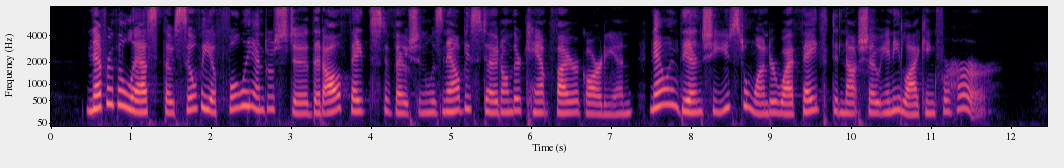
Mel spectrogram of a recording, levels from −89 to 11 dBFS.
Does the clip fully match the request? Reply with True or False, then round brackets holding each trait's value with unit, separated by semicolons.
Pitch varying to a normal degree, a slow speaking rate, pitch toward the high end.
False (4.2 semitones; 160 wpm; 255 Hz)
